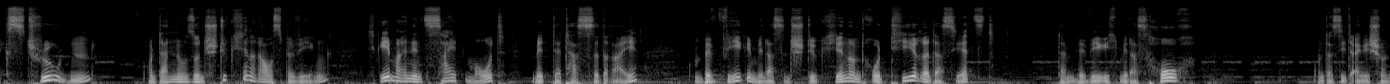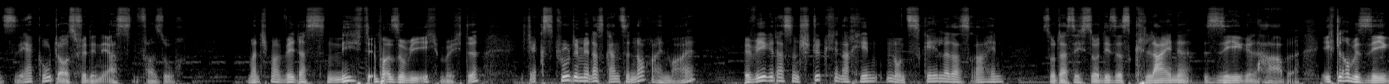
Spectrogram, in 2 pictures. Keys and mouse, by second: 3.2 KP_3, 4.4-6.4 drag, 7.0 r, 9.9-12.8 drag, 12.3-15.7 middle drag, 14.1-17.5 drag, 17.6 e, 19.3-21.0 drag, 20.6 s, 22.7-24.6 drag, 23.6 Tab, 26.9-27.7 middle drag.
